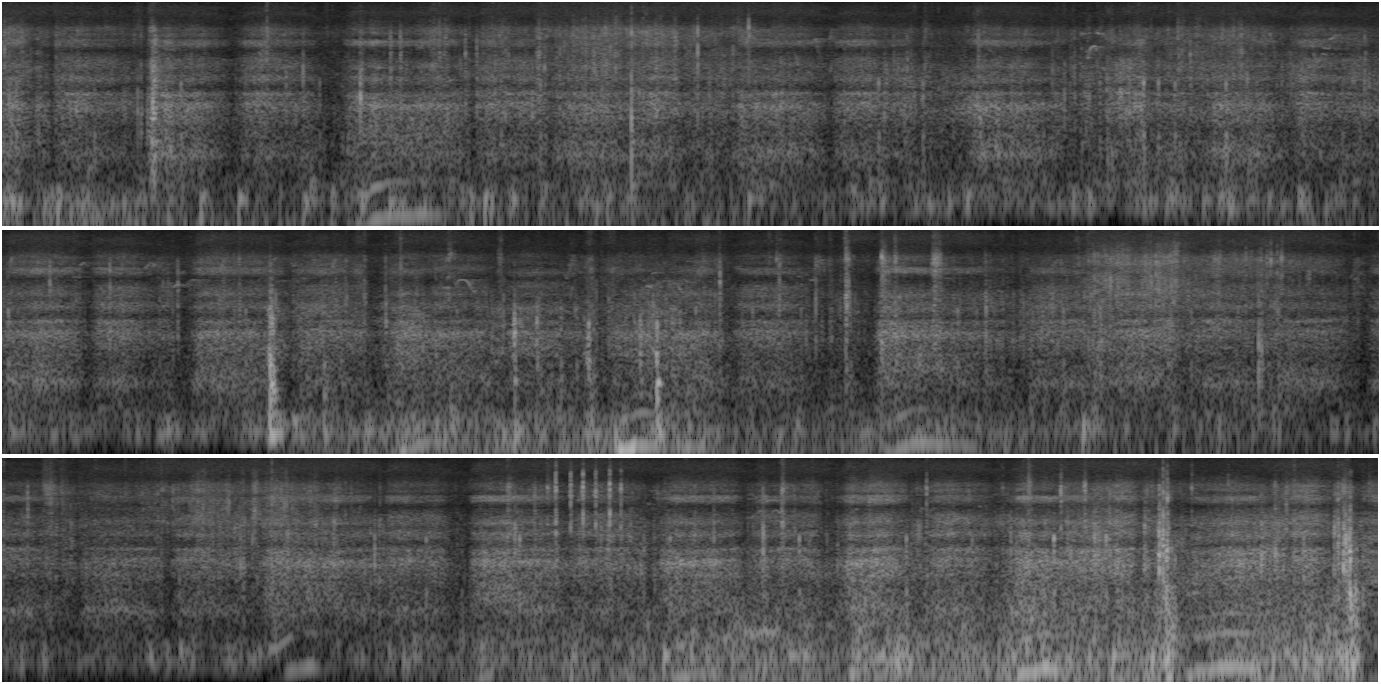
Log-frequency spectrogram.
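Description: Mountain bike being ridden along a dirt trail: wind buffeting the camera's microphone, tyres rolling over dirt and leaf litter, and the bike rattling over bumps. The low wind rumble drops away twice for a few seconds.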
